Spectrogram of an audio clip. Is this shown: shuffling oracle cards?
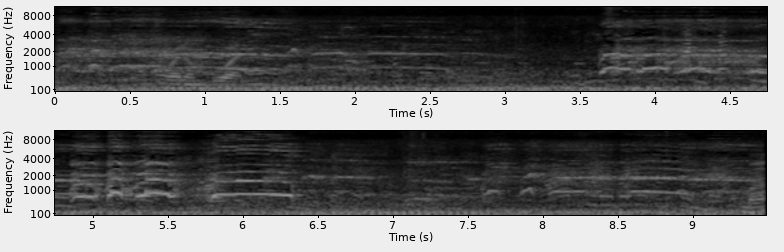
no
